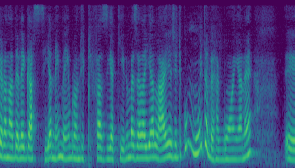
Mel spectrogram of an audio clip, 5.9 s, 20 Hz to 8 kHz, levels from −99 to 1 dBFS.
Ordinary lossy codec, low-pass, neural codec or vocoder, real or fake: MP3, 48 kbps; 7.2 kHz; codec, 16 kHz in and 24 kHz out, 1 kbps, XY-Tokenizer; fake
